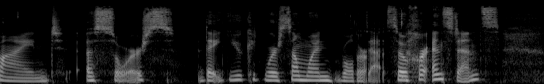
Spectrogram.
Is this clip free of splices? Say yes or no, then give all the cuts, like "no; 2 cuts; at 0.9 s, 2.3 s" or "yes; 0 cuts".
no; 4 cuts; at 2.0 s, 2.6 s, 3.3 s, 3.7 s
